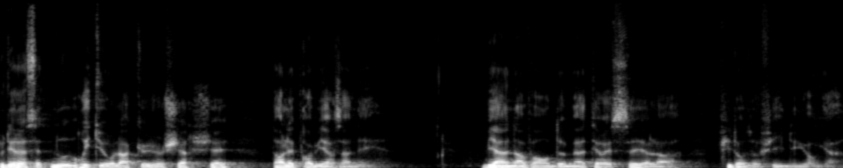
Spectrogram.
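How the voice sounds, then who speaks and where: A man speaks at a fairly slow pace with long, frequent pauses, and the room echo is audible. His medium-pitched voice is dark and mellow, with ordinary pitch variation. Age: 70s. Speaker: yoga teacher trainer. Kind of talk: interview testimony. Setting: recorded at a yoga gathering. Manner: halting, many hesitations and repetitions.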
